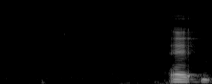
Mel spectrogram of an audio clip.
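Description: Pause in a man's talk: near silence with two faint clicks about half a second in, then a short, hesitant "eh, uh" near the end.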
